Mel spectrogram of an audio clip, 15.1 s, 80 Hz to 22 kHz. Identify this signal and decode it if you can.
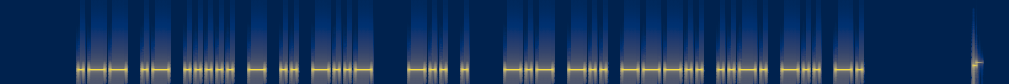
Morse code, heard as a keyed tone, about 15 wpm, 700 Hz. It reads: WA5TIX DE KD8FDN
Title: USA Callsign DE Callsign - 6 Characters - 15wpm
